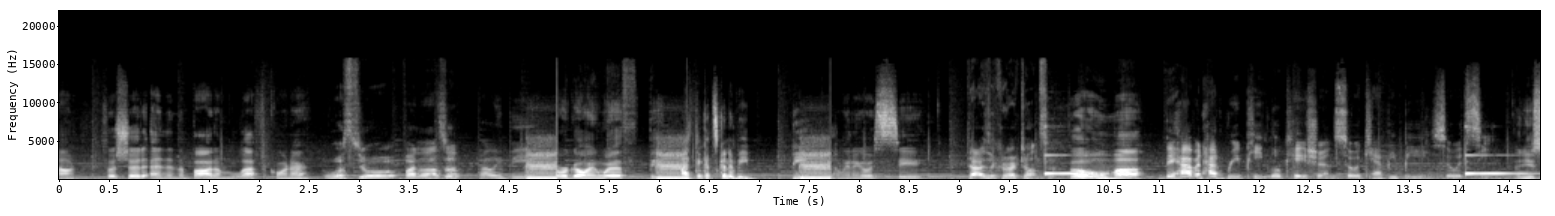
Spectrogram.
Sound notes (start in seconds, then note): 4.6 buzzer rings; 7.3 buzzer rings; 10.0 bell rings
